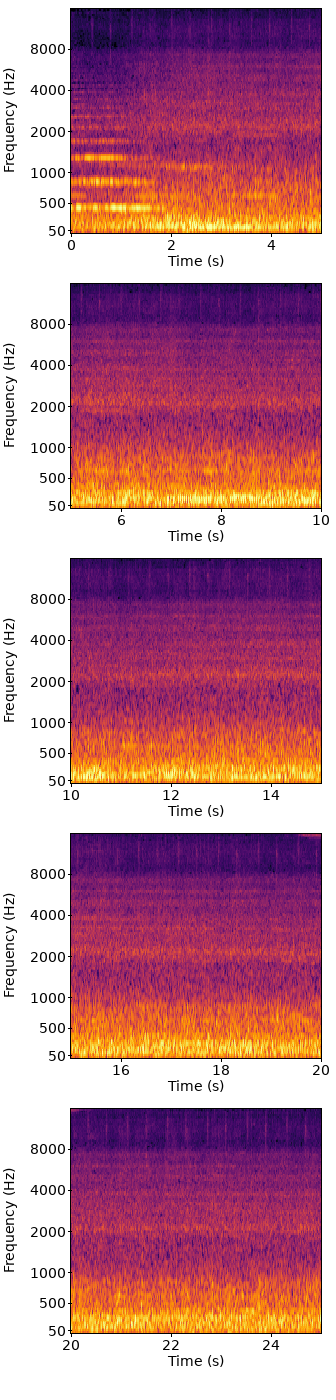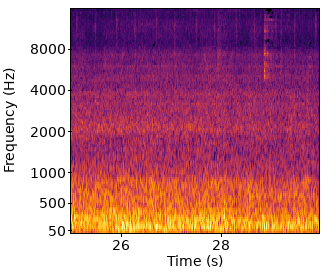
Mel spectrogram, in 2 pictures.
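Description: Container freight train passing a level crossing: the locomotive's horn sounds and ends about a second and a half in, then the wagons roll by with a continuous low rumble. A short warning tone from the crossing signal repeats every few seconds.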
